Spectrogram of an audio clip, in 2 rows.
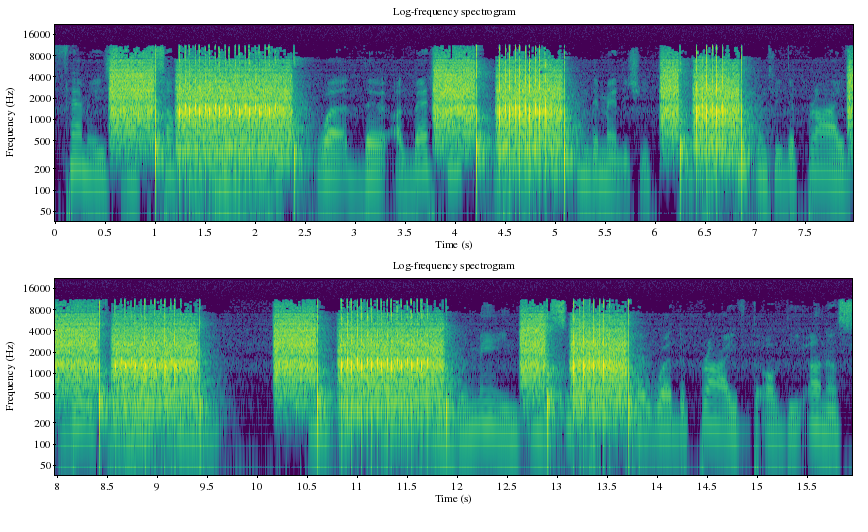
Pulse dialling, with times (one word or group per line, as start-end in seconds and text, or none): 0.5-2.4 0
3.8-5.1 5
6.0-6.9 3
7.9-9.4 7
10.2-11.9 9
12.6-13.7 4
